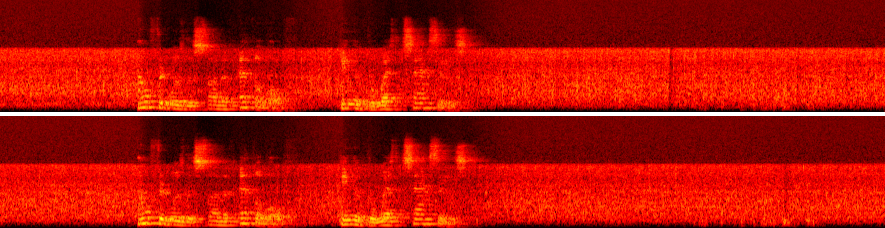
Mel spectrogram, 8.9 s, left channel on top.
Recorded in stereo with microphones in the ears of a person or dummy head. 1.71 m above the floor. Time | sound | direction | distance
1.4 | a man speaking | 20° left (ahead or behind) | 2 m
